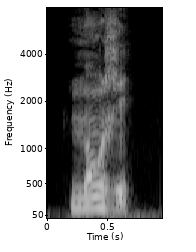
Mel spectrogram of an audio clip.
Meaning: plural of manger
- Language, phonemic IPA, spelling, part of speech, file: French, /mɑ̃.ʒe/, mangers, noun, LL-Q150 (fra)-mangers.wav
